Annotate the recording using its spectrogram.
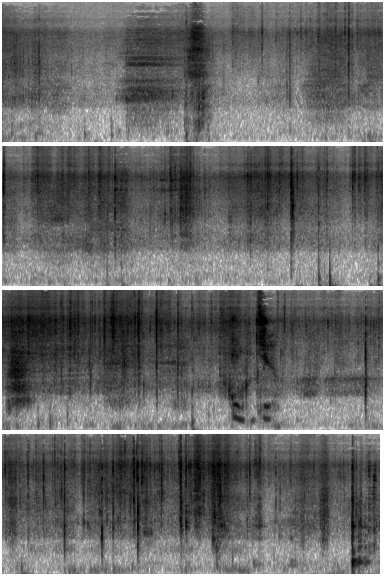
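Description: Hands scrape and rustle in damp soil and pebbles.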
